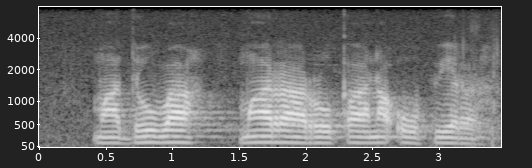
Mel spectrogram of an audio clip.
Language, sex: Venda, male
